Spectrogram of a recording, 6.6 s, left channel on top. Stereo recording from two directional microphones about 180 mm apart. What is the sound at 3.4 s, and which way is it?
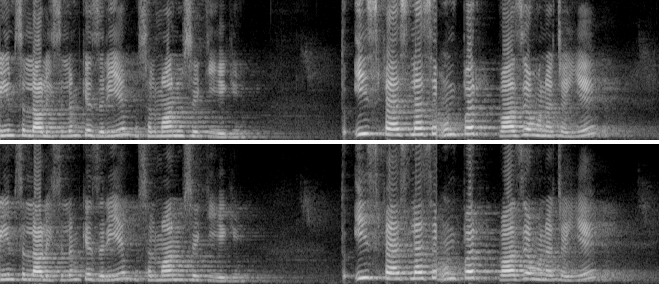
A woman's voice, 30° left (ahead or behind).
